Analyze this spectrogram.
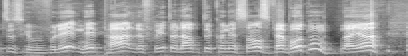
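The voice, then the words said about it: Put-on German accent. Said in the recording (French): “c'est l'accent allemand qui vous, euh, qui vous surprend”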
